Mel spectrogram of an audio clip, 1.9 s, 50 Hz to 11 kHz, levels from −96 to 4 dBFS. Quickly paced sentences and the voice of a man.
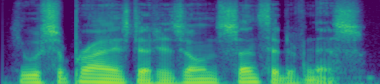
Yes: fast, 220 wpm; male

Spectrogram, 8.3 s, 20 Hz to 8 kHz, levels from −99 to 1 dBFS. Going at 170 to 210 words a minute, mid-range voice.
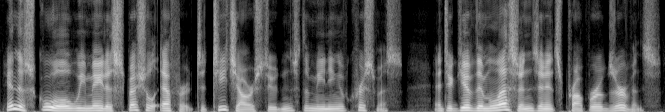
Yes: average, 180 wpm; medium, 155 Hz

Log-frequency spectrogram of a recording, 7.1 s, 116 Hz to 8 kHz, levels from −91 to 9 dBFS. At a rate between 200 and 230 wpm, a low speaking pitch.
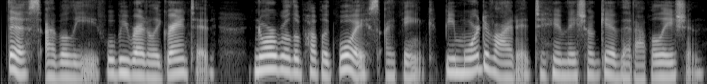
No: fast, 205 wpm; high, 190 Hz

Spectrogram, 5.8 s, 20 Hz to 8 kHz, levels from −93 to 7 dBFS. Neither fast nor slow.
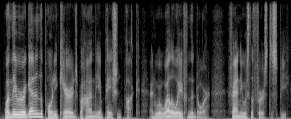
No: fast, 255 wpm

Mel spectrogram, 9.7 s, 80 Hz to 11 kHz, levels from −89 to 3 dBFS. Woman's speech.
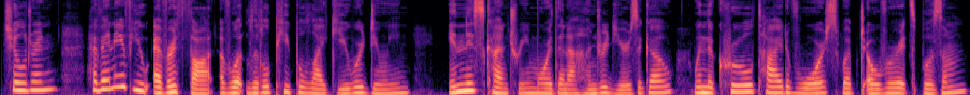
Yes: female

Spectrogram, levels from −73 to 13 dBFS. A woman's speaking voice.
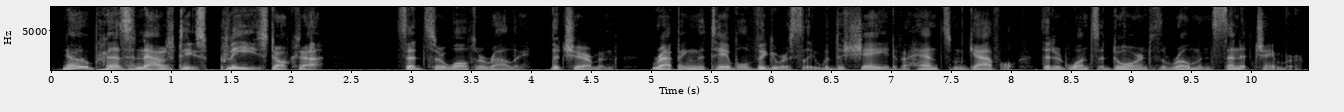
No: male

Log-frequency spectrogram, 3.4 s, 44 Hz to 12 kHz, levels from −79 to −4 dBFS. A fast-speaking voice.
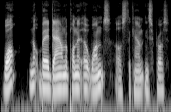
Yes: fast, 225 wpm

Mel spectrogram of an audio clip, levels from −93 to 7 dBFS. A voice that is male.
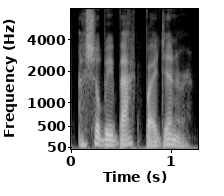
Yes: male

